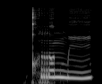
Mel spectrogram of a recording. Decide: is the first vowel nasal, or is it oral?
oral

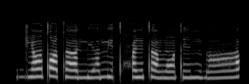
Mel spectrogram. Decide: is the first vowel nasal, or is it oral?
nasal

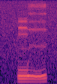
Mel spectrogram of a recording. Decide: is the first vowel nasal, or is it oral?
oral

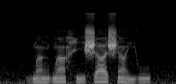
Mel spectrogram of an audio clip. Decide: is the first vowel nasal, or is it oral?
nasal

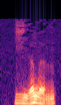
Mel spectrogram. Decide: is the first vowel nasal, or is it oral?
oral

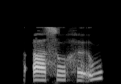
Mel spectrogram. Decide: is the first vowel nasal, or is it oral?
oral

